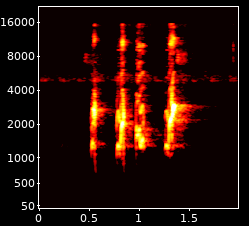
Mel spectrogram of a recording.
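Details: A brief bulbul phrase: four rapid, slurred chirps in under a second from a stripe-throated bulbul, with no other sounds.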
